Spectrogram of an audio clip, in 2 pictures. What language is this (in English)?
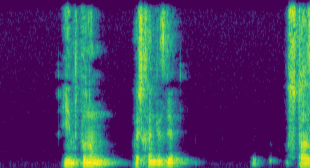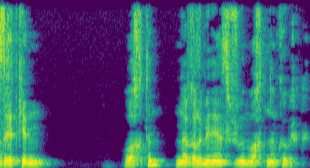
Kazakh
